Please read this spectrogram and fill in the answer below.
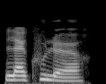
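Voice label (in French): "la couleur", French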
